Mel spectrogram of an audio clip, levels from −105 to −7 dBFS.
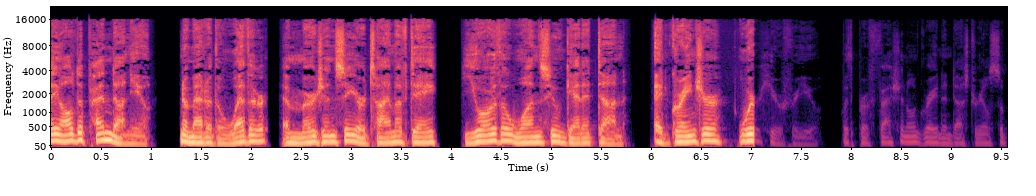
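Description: At 7.04 s the speech drops out abruptly and never recovers, running to the end. This is an audio dropout to a faint residue: only a faint sound remains, roughly 35 dB below the signal. The likely cause is a broken feed upstream while the downstream path stayed live.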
